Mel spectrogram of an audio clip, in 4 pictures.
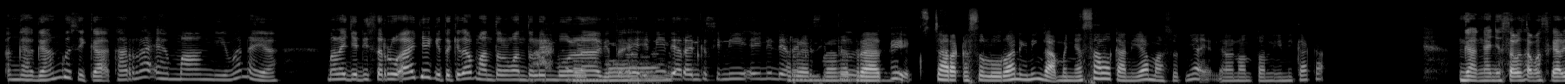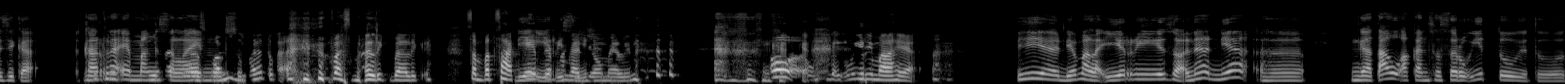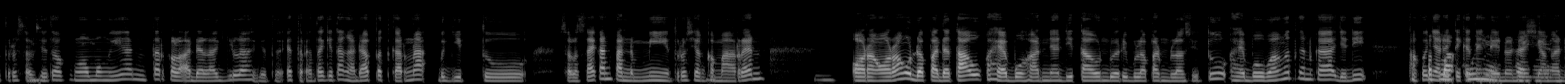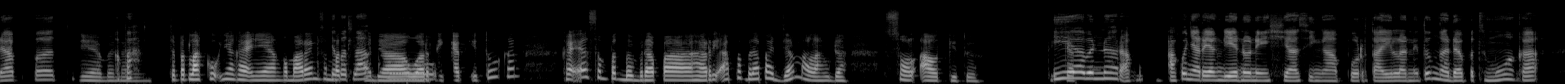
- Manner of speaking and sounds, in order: laugh; laughing while speaking: "Pas balik-balik"; laugh; laughing while speaking: "Enggak, Kak"; laugh; tapping; chuckle; other background noise; in English: "war"; in English: "sold out"
- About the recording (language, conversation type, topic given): Indonesian, podcast, Apa pengalaman konser atau pertunjukan musik yang paling berkesan buat kamu?
- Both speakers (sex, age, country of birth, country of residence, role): female, 35-39, Indonesia, Indonesia, guest; female, 35-39, Indonesia, Indonesia, host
